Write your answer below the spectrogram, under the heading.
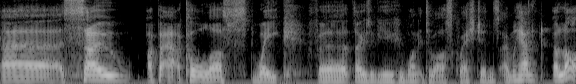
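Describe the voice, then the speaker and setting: His voice sits fairly high, with ordinary pitch variation. A man talks fairly slowly in a normal speaking voice. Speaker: comedy writer and video maker. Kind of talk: casual Q&A talk to camera.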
